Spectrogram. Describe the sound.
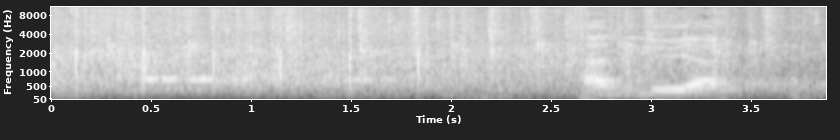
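An audience claps their hands in a dense, steady burst of applause, with a voice rising briefly over the clapping toward the end.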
